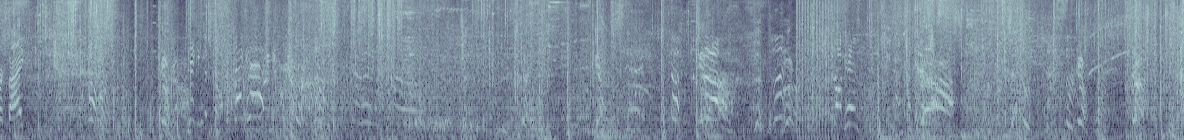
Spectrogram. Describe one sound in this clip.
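Punches and blows land with sharp thuds.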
